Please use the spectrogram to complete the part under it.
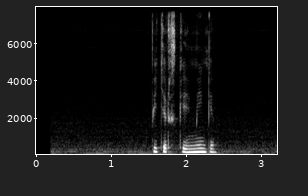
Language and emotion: Russian, neutral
